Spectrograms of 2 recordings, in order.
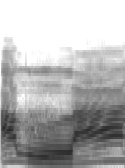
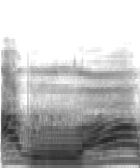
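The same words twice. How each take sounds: First: The L is light and thin. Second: The L is heavy and thick. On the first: The speaker calls it wrong. "এখানে আল্লাহ না বলে" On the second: The speaker calls it right. "মোটা করেছি"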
